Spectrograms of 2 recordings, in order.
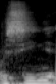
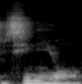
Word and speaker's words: Rosenior: It's not Rosenior, it's Rosenior.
